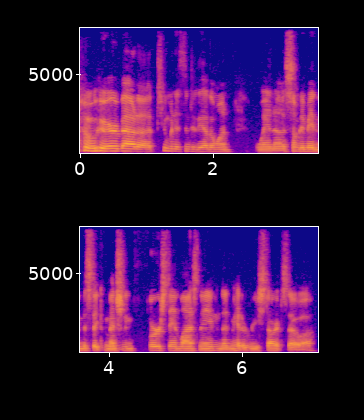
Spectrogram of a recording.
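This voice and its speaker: A man's voice: mid-range voice, little pitch movement, fast talker, muffled recording. Giggly young man rambling through a story. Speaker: podcast co-host. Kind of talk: casual chat.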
